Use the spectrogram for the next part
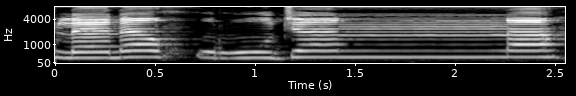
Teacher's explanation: نون مشدد ہے، غنہ کریں گے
